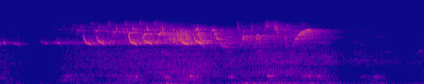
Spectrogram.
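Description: A bird singing a quick run of high chirping notes over a thin, steady whistle, with a faint low rumble underneath; it stops abruptly a little after three seconds in.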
